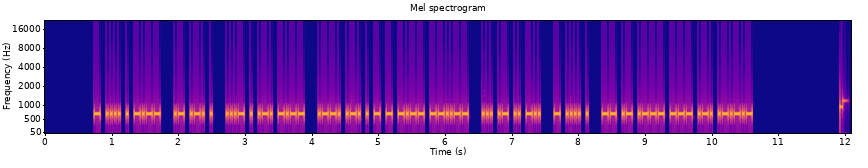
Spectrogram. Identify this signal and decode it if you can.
Morse code, heard as a keyed tone, about 40 wpm, 700 Hz. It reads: THEY ARE VERY PRETTY, SAID THE MAJOR.
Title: Sentences from Top 1000 Words - Review Part 4 - 40wpm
